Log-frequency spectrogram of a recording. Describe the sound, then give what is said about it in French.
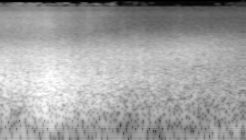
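Sea waves wash in a soft surf for an island seashore scene by the rocks. One broad, hissing swell builds, then slowly recedes, faint and windy, with no voices. “La scène est dans l'île des esclaves. Le théâtre représente une mer et des rochers, d'un côté et de l'autre, quelques arbres et des maisons.”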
